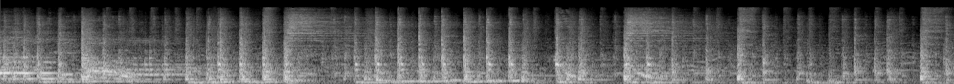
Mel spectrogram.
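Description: Live fuji band's drums and percussion playing a fast, dense rhythm, with singing over the microphone near the start.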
